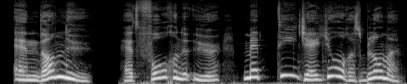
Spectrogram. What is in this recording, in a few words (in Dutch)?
Radio jingles En dan nu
